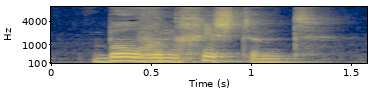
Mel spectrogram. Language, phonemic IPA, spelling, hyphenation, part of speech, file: Dutch, /ˈboː.və(n)ˌɣɪs.tənt/, bovengistend, bo‧ven‧gis‧tend, adjective, Nl-bovengistend.ogg
- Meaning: overfermented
